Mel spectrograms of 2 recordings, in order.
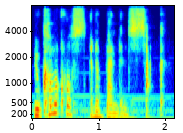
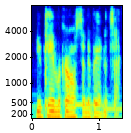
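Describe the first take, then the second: First: It is read with lively, emotional expression. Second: It is read in a flat, plain talking voice. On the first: The speaker calls it right. "I can try to actually use like emotion in my voice sometimes" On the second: The speaker calls it wrong. "just talking like"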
